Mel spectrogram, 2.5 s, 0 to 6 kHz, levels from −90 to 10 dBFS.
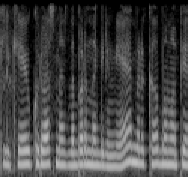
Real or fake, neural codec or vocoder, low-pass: real; none; 5.4 kHz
